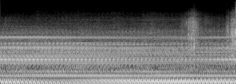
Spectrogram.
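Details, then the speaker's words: 1 HP clutch-type motor for a small flour mill, after repair of current, noise and push-start problems with bad shaft and bearings, mic held close: steady, even hum with no knocking, rubbing or rattle; running smoothly. "पूरी smoothly चल रही है, कोई भी इसके अंदर आवाज़ नहीं है, बहुत बढ़िया।"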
